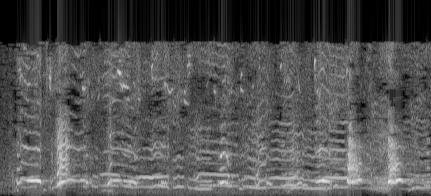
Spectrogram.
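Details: Six-week-old bulldog puppies kept in a pen, wanting to be let out, giving continuous overlapping whines and yelps, some wavering and howl-like, with a few sharper barks.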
